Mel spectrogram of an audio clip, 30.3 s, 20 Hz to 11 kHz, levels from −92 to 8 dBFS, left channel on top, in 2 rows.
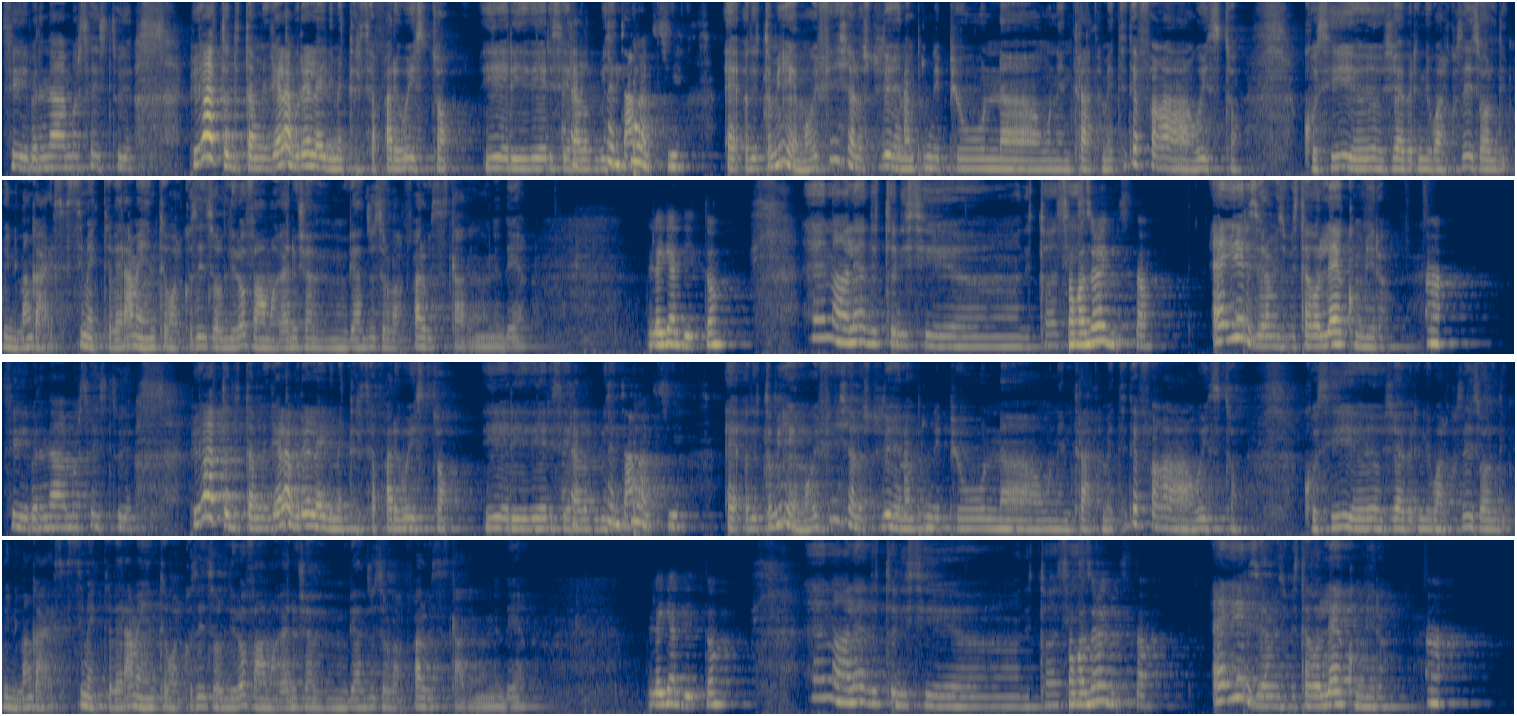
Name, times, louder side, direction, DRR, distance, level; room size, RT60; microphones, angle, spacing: voice 1, 0.0-4.5 4.8-6.3 7.2-20.4 20.8-21.0 22.8-26.2 27.2-29.0, left 3 dB, 55° left, 0.8 m, -33 dB
voice 2, 5.7-6.8 21.6-22.4 25.8-26.6 29.4-29.5, left 5 dB, 80° left, 0.4 m, -29 dB
24.0 x 23.5 x 2.3 m
head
